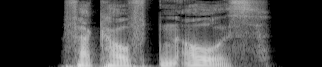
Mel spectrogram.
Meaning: inflection of ausverkaufen: 1. first/third-person plural preterite 2. first/third-person plural subjunctive II
- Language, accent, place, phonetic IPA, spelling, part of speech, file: German, Germany, Berlin, [fɛɐ̯ˌkaʊ̯ftn̩ ˈaʊ̯s], verkauften aus, verb, De-verkauften aus.ogg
